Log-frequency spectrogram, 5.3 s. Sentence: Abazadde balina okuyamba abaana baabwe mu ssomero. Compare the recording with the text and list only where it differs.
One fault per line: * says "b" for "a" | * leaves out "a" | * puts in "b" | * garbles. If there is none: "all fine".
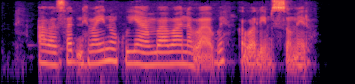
* puts in "nga bali"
